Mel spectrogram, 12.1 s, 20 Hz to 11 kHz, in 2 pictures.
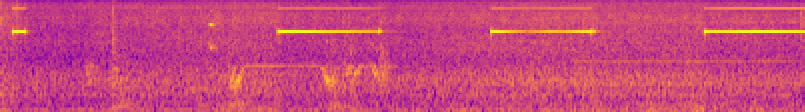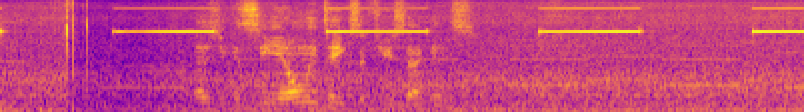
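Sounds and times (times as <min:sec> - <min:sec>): high electronic beep: 0:01.6 - 0:03.1, 0:03.7 - 0:04.6, 0:05.3 - 0:06.1, 0:08.5 - 0:09.3.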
